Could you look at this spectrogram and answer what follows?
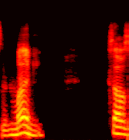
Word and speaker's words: Muni: he was like that's dope but you should pronounce the money so i was like that's fire google there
